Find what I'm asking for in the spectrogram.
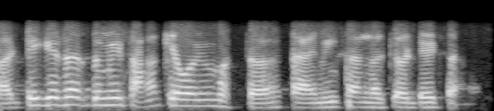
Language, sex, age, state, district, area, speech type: Marathi, male, 30-45, Maharashtra, Buldhana, urban, conversation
